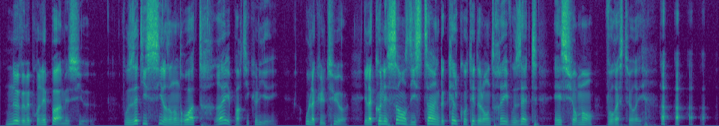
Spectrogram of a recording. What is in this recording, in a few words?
distinguished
